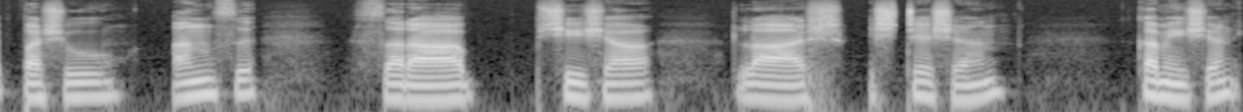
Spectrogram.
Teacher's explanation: बड़ा शाह के उच्चारण में जिह्वा तालु को स्पर्श करती है, वहाँ छोटा शाह के उच्चारण में जिह्वा दांत को स्पर्श करती है।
